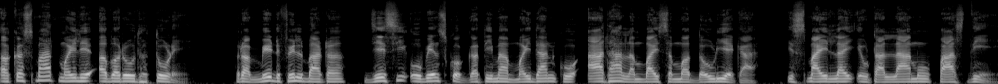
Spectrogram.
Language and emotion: Nepali, neutral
